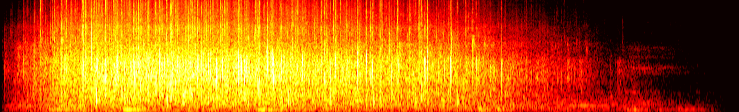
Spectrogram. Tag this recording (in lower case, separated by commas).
applause, human group actions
